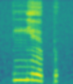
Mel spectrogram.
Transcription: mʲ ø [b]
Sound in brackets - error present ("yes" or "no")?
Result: yes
